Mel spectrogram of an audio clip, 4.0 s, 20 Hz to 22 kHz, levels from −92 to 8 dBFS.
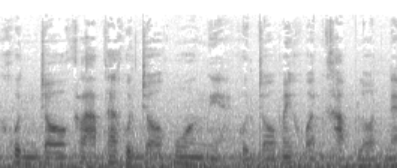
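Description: No technical faults are audible.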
